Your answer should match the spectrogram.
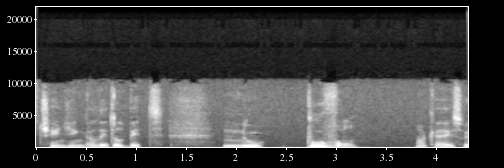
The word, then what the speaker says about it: nous pouvons: Nous pouvons. Okay, so you write this OU and you pronounce it OU. Okay, so if you combine it, you nous pouvons. Okay, you don't pronounce the final S.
